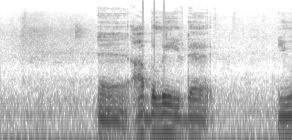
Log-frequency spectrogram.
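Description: An adult man speaks in short, emphatic bursts.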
